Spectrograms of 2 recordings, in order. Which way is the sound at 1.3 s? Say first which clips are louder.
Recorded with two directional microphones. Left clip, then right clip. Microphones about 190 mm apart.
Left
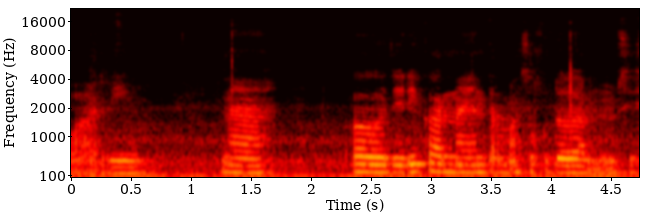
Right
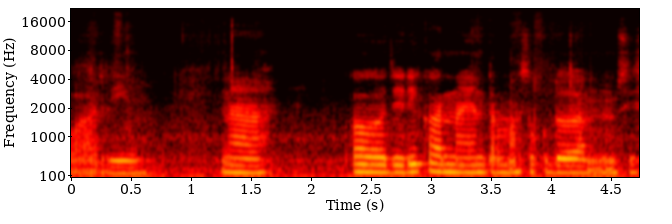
Right 3 dB; 45° right (ahead or behind).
